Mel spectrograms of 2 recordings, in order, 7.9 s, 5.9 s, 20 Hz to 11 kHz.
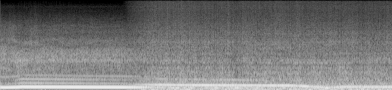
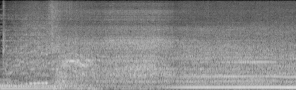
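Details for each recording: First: Aston Martin DB7 V12, revived after years-long storage killed the original engine: strong smooth pull accelerating into the red zone, pitch dropping cleanly at each gear change, no misses or knocks; healthy. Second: Aston Martin DB7 V12, replacement engine fitted after car sat over 5 years, on the road: uneven, stumbling beat as it pulls away, misfiring on several cylinders; No. 2 fuel pump fuse out, pump failed, water found in tank.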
